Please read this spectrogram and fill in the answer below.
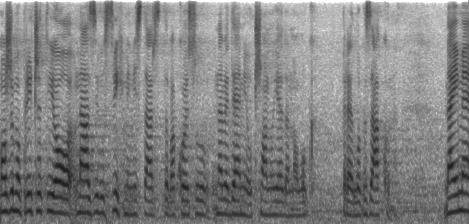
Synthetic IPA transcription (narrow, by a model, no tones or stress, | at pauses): mo̞ʒemo̞pɾiːt͡ʃat̪io̞naːziʋusʋiːxminist̪aɾst̪aʋako̞jesunaʋed̪eniut͡ʂlˠaːnujed̪anoʋoɡ | pɾʔeːd̪lˠo̞ɡazaːko̞na | naime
